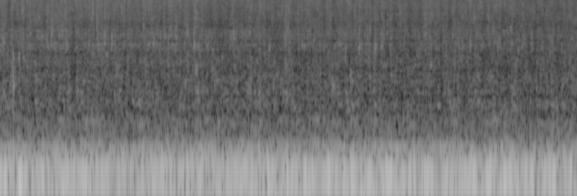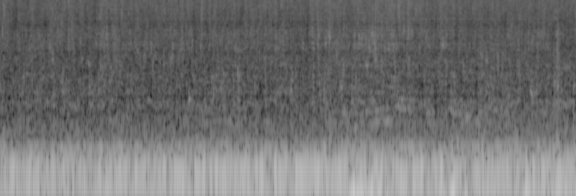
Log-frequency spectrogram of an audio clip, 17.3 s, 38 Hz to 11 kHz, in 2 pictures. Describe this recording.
Using a zoom h4 recorder, I listened to the plumbing from within one of the buildings in my university.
